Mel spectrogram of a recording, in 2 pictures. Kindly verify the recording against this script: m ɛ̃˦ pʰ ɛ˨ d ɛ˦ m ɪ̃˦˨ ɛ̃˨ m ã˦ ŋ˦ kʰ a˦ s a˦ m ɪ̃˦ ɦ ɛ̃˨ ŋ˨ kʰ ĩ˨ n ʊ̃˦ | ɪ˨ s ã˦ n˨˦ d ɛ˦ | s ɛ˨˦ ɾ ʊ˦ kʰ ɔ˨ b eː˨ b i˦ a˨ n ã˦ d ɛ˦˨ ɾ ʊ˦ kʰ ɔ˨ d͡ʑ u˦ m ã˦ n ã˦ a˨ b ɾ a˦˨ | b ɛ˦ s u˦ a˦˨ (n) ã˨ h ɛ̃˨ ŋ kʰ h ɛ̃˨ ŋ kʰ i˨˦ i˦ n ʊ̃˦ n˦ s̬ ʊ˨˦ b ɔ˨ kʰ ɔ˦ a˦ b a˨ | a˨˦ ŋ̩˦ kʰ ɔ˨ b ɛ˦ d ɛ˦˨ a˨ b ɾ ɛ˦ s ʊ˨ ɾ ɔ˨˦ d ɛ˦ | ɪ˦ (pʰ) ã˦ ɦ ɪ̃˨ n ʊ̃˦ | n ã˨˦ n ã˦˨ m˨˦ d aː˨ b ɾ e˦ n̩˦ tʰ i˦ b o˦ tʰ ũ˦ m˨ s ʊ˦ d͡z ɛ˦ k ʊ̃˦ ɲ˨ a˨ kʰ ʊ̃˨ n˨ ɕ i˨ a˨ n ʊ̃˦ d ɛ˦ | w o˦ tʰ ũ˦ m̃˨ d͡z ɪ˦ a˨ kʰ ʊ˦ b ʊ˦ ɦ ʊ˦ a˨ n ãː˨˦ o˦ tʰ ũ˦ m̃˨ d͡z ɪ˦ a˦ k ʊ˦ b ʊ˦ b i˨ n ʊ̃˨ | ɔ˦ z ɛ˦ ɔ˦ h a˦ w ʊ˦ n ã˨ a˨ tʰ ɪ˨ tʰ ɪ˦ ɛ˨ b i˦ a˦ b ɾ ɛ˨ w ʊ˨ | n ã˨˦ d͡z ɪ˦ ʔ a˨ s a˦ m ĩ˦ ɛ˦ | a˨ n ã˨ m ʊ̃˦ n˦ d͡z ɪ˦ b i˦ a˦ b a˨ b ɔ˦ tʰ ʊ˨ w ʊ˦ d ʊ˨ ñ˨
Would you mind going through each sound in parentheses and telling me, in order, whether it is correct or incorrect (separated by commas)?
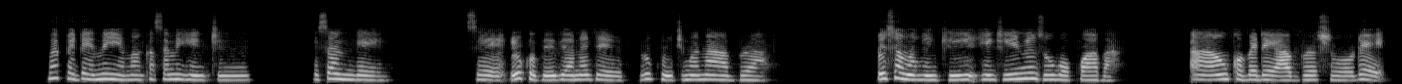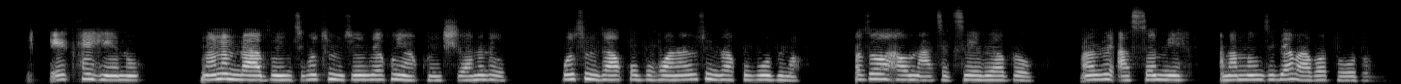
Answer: incorrect, incorrect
